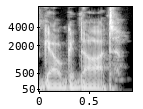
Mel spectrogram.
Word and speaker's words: Gal Gadot: gadot the other do I used to think it's gal gadot and she says gal gadot I think that's the the white American man's way of pronouncing it she doesn't very uh actually I think she's from Israel I'm not mistaken she doesn't very fluently and it sounds way cooler when she says it but I can't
